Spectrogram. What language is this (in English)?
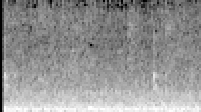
Urdu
